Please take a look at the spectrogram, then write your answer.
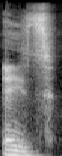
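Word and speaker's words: age: aunt জাইয়ান্ট এবার দেখুন এ জি এর পরে কোন লেটার আসছে ই আসছে সুতরাং জি এর উচ্চারণ জ এর মতো তাহলে এ জি ই এইজ যদিও আমরা এজ বলি তাহলে সঠিক উচ্চারণ হলো এইজ এর পরে ই আই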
